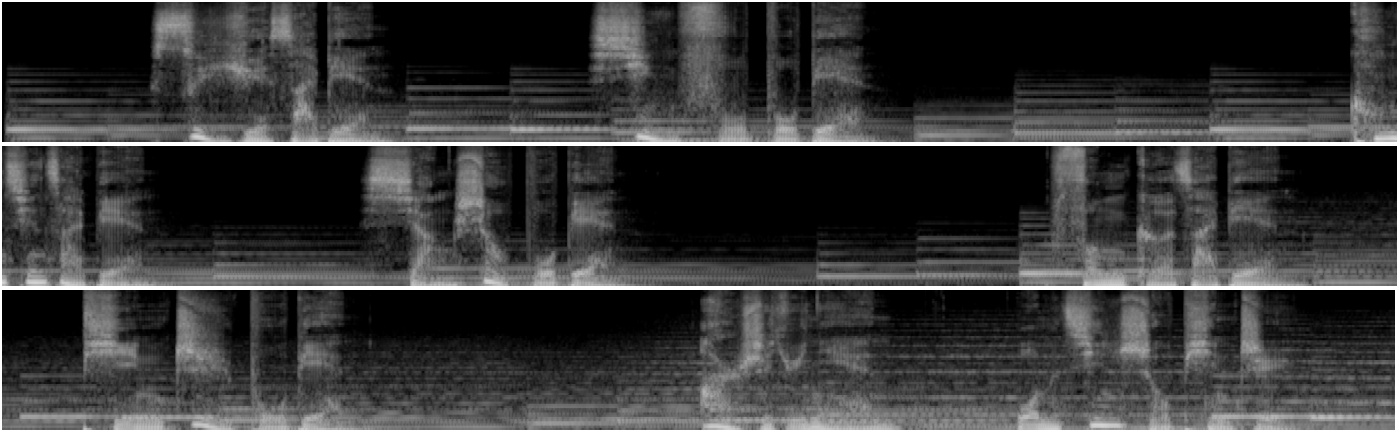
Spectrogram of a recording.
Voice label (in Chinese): 男 广告; 星艺装饰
